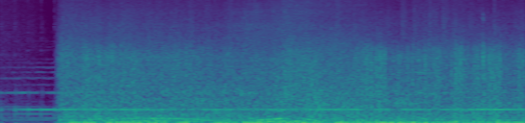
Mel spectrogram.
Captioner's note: engine rumbling; wind whipping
